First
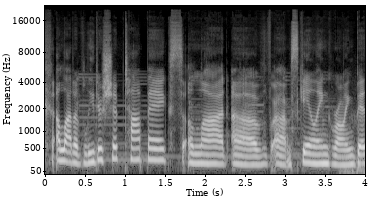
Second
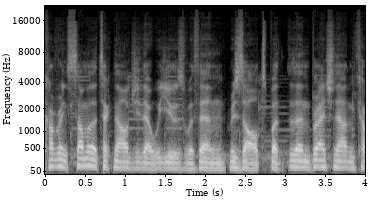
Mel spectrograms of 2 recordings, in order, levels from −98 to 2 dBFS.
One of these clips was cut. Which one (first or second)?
second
